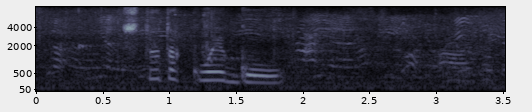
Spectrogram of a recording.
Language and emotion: Russian, neutral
